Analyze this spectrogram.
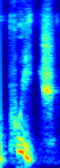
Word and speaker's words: Puig: That's how you say it, Puig. It's because of the part of Spain he's from.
